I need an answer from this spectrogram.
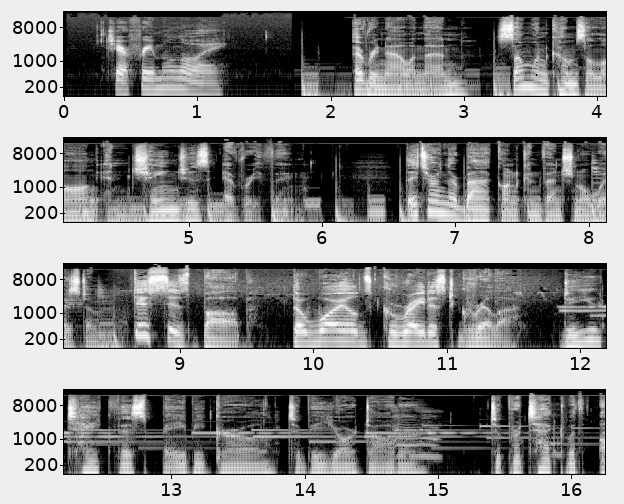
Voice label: male voice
